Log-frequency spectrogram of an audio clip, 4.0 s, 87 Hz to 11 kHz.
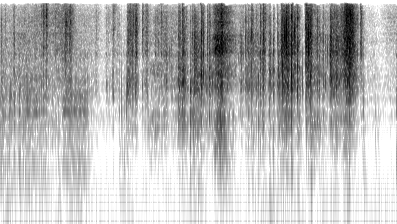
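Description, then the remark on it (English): A car window is rolled down a little further on a warm day in the 80s, giving a continuous rough, scraping rush of noise that swells and dips in uneven bursts for several seconds, with no talking. “I'm gonna roll the window down a little bit further.”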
